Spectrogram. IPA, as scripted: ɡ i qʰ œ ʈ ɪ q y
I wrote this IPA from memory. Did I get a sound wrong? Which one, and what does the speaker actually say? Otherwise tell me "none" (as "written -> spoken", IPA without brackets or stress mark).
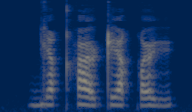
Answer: none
